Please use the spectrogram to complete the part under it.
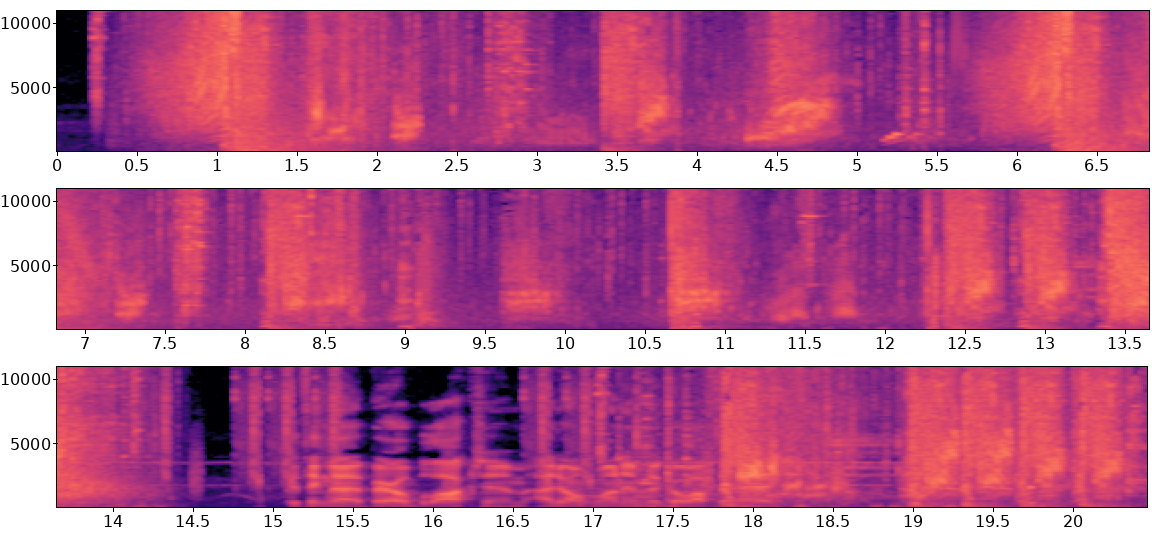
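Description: Fiery explosions burst with loud booms.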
